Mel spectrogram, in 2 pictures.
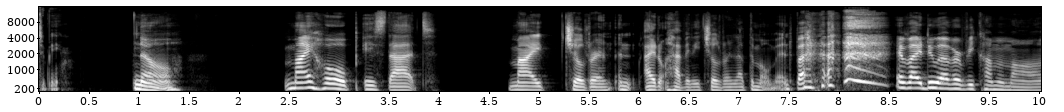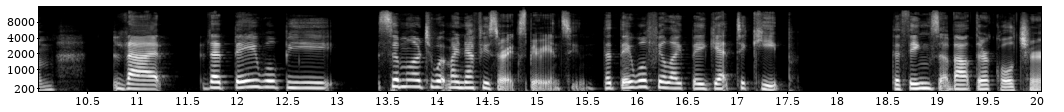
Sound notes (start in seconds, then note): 7.6 laughter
